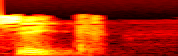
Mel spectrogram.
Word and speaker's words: Siq: So the gorge is called S-I-Q. It's like, I guess it's pronounced Sikh.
